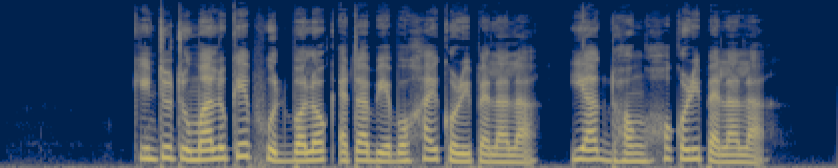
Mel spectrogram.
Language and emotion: Assamese, neutral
